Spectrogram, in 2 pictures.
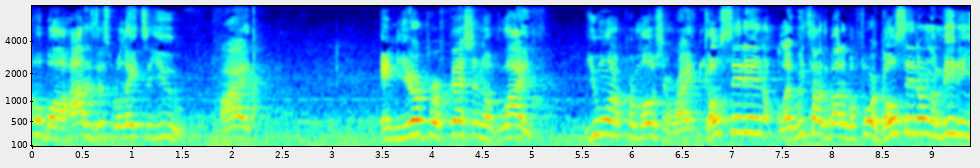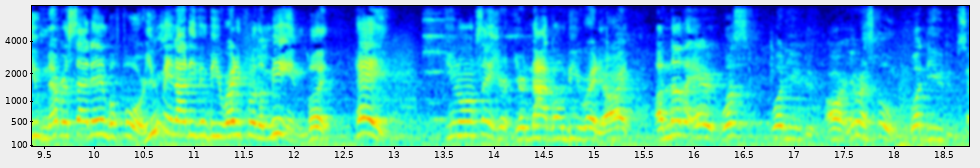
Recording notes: Hosted a live show after the Spring Game. They set up a laptop so those who couldn't make it could be part of the special night!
